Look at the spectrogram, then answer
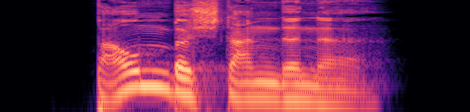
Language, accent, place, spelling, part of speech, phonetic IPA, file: German, Germany, Berlin, baumbestandene, adjective, [ˈbaʊ̯mbəˌʃtandənə], De-baumbestandene.ogg
- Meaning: inflection of baumbestanden: 1. strong/mixed nominative/accusative feminine singular 2. strong nominative/accusative plural 3. weak nominative all-gender singular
